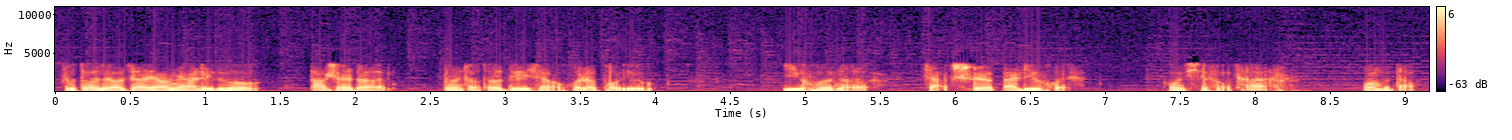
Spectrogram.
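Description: A man with a low, very monotone voice gives a greeting in a Boshan, Shandong accent. The sound is slightly dull. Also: moderate pace, pauses often, faint music behind. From Shandong, China. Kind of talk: casual New Year greeting.

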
